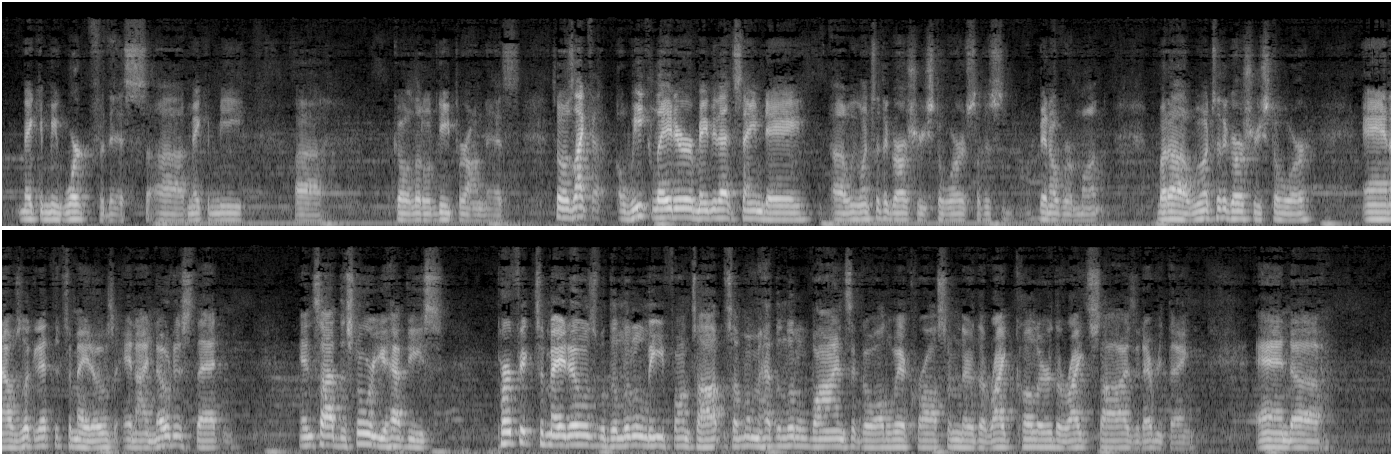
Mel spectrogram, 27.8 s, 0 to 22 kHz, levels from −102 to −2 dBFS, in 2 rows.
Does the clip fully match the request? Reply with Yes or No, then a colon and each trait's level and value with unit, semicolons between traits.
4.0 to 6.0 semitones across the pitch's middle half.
No: average, 3.4 semitones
